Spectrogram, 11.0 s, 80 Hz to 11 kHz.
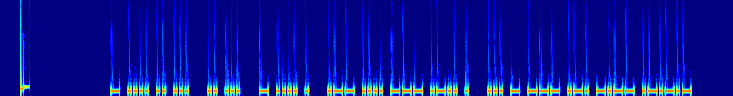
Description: Morse code, heard as a keyed tone, about 28 wpm, 700 Hz. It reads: THIS IS THE WHOLE STORY.
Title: Sentences from Top 1000 Words - Review Part 1 - 28wpm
